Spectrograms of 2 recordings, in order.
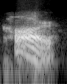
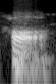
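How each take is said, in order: First: The word ends with an r sound. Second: The word ends without an r sound. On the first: This is the American pronunciation. "They would pronounce the R sound" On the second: This is the British pronunciation. "the British English is ka"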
